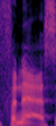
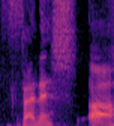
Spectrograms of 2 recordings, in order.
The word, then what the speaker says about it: Finesse: a matter of fact, it's always been pronounced Finesse if you're to talk to the man himself, just making it official this time around. I was told it was pronounced Fennis.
